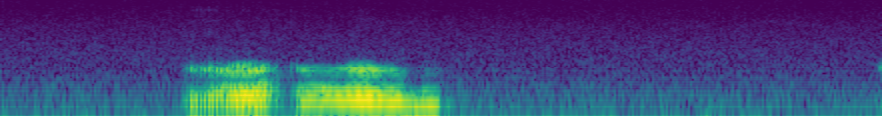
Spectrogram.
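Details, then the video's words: Shih Tzu dog sleeping and snoring, two short low rumbling snores back to back over about one and a half seconds, then quiet. "Hund schnarcht 🐶 Shih Tzu schläft und schnarcht"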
